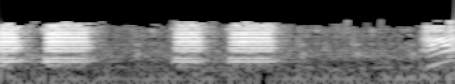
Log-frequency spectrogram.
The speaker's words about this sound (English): Well, that sounds like the big truck bringing the piano.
